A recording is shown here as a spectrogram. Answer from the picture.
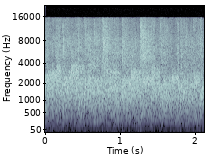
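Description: Sustained applause from a crowd, a dense steady patter of many hands clapping at once, loud and continuous throughout with no voices standing out.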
